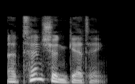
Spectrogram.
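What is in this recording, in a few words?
"attention-getting", English, British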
